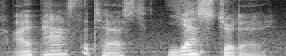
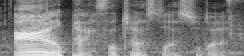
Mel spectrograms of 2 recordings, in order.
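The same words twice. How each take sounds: First: The word 'yesterday' carries the main stress. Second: The word 'I' carries the main stress. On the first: It says when the test was passed. "When did you pass the test?" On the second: It says who passed the test. "Who passed the test yesterday?"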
